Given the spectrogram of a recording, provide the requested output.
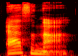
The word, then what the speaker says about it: Athena: 我决定拼给大家听，是 A T H E N A，Athena Athena。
